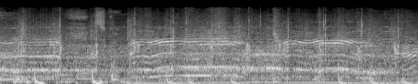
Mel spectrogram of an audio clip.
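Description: Football crowd singing a chant together, many voices holding drawn-out notes.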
